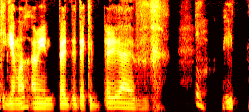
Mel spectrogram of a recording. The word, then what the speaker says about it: Iginla: Yeah, Iginla. How do you pronounce it? Jerome something? Not how you said it. Not how you say it. You had the N and L back.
